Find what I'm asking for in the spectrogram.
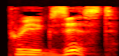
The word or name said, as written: preexist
